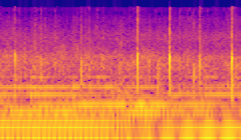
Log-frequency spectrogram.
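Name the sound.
audience hand clapping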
